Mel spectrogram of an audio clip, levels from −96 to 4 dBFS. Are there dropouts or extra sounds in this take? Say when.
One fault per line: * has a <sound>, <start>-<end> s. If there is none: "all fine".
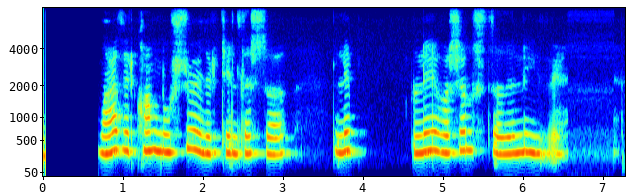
all fine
